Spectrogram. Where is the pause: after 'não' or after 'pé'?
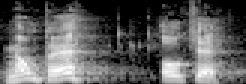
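after pé. A pause comes right after the word pé. The negation covers only the first proposition. The speaker calls it wrong. "Isso seria outra coisa"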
